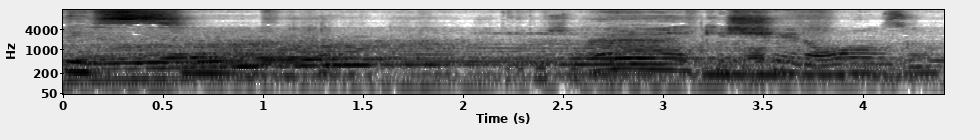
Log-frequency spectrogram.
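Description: A woman's voice speaking, over a low steady hum.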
